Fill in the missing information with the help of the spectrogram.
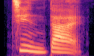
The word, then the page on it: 近代: jìn dài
